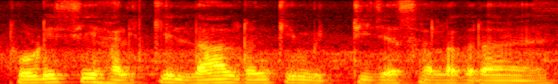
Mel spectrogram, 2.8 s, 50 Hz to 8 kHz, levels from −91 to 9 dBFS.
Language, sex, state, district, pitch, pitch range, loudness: Hindi, male, Uttar Pradesh, Jyotiba Phule Nagar, 110 Hz, 100-120 Hz, -18 LUFS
